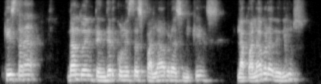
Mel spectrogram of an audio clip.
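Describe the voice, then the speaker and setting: A man with a Mexican Spanish accent preaches from the Bible, working through the verses aloud and explaining them one by one. His voice sits fairly high but sounds warm and mellow. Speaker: minister. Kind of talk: sermon.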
